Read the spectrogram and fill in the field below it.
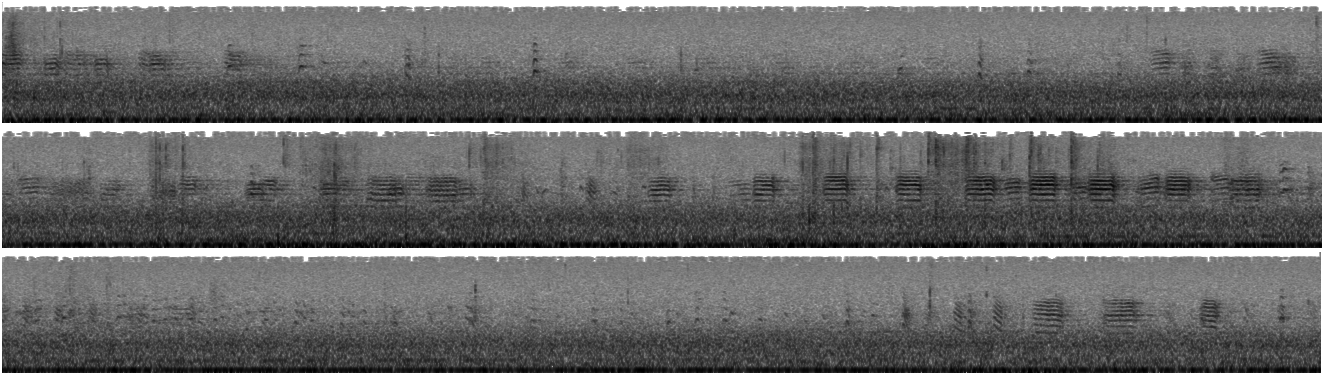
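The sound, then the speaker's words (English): Red-breasted nuthatch calls among spruce trees: short, nasal, high toots repeated in quick bursts, sounding faint over a steady low rumbling background. “good place to find red-breast nuthatches when they're around”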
